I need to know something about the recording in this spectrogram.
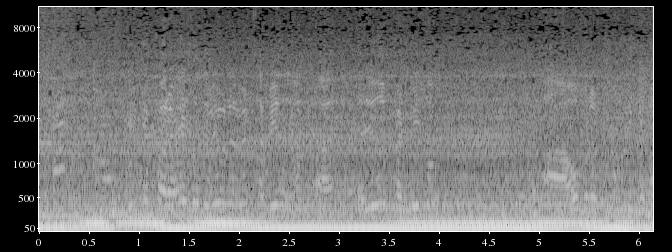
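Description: Several people talking at once, overlapping and indistinct, over a loud, steady low rumble.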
